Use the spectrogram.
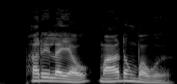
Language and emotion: Bodo, neutral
